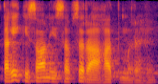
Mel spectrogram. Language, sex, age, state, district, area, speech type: Maithili, male, 30-45, Bihar, Begusarai, urban, spontaneous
